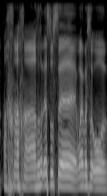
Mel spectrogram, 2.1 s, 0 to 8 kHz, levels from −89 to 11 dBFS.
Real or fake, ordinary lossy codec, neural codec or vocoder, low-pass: real; none; none; 7.2 kHz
